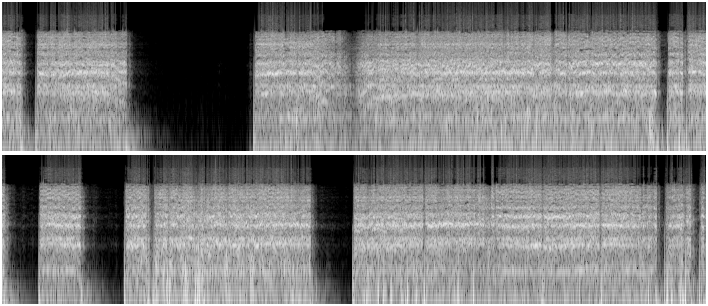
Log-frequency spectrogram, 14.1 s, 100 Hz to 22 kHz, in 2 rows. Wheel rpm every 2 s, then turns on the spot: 150, 120, 200, 230, 230, 230, 220.
none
